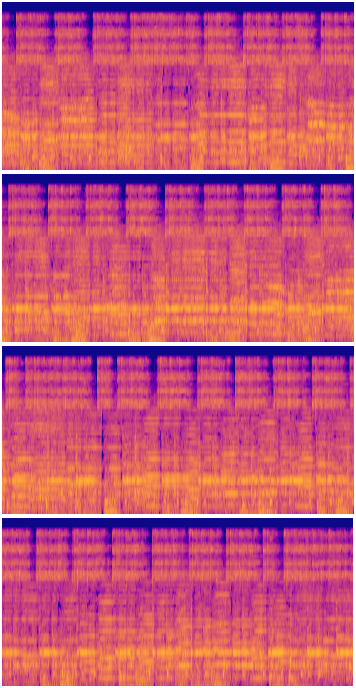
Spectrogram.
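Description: A group of students singing a Hindi prayer song, accompanied by hand drums (dholak and tabla) over a steady held drone. A jingling percussion beat about twice a second keeps time.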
